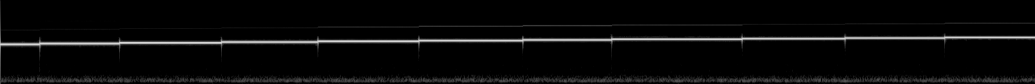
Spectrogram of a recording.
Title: PNHS Anatomy & Physiology Hearing Test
